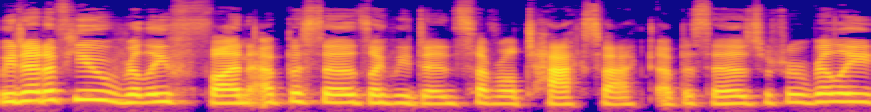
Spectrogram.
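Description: Against a quiet background, a woman with an unremarkable speaking voice talks at a fairly high pitch with ordinary pitch variation. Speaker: multimedia editor and podcast producer. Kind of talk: casual interview.

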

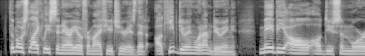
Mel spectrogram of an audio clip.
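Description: Over a silent background in a very clean recording, a normal speaking voice moves at a moderate pace with lively intonation. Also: man. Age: 40s. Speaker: food science YouTuber and podcast host. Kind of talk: casual monologue answering listener questions.

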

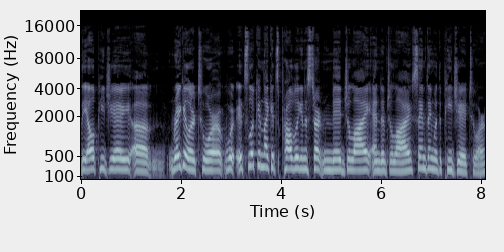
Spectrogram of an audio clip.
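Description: A woman speaks in a plain, everyday voice with an American accent. Her pitch is medium with ordinary variation, and her pace is moderate. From US Midwest (Iowa). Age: 50s. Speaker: golf professional. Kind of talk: interview. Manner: casual, with many fillers.

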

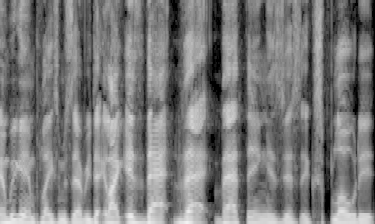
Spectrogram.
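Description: Fairly quick, lively speech in an American accent, on a very clean recording with a silent background. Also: man. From Southern California. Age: 30s. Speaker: actor. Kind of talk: casual chat. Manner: halting.

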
